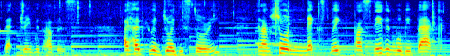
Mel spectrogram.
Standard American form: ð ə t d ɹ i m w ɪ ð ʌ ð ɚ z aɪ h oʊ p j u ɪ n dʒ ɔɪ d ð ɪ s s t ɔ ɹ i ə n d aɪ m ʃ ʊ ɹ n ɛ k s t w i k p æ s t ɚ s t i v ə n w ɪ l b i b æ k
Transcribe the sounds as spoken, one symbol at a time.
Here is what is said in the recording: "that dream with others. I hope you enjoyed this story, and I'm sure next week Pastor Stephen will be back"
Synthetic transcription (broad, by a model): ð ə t d ɹ i m w ɪ ð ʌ ð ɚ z aɪ h oʊ p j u ɪ n dʒ ɔɪ d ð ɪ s s t ɔ ɹ i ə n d aɪ m ʃ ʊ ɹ n ɛ k s t w i k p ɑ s s t i v ə n w ɪ l b i b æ k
